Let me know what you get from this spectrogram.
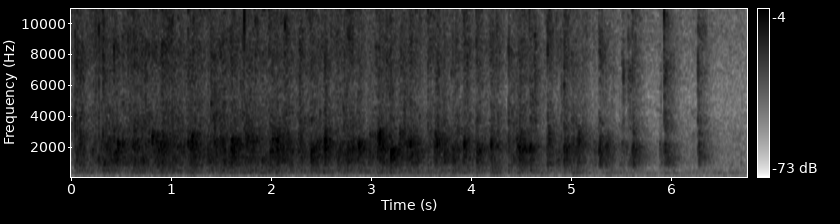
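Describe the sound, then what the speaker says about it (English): Faint, distant round of applause from a school audience at a recognition event, continuous clapping with a few louder individual claps standing out toward the end. "Let's give all of you a big round of applause."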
